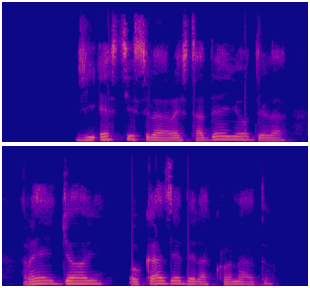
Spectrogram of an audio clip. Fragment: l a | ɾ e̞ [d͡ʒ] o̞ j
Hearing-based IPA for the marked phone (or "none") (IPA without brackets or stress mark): d͡ʒ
